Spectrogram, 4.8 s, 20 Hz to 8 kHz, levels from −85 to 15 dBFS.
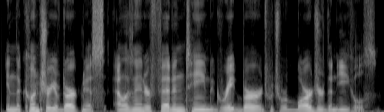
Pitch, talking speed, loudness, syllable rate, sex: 130 Hz, 200 wpm, -18 LUFS, 5.6 syllables/s, male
